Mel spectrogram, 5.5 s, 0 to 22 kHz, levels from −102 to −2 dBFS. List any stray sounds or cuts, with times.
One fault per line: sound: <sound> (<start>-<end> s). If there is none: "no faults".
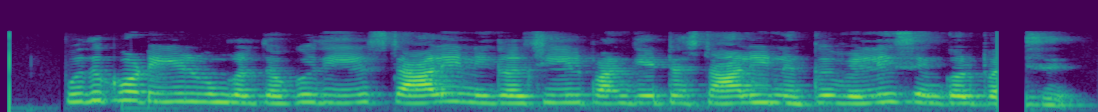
sound: dropout (5.0-5.1 s)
